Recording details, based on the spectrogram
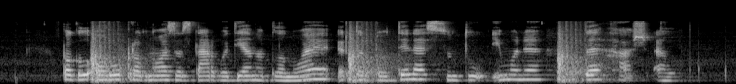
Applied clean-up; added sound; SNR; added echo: none; Car; 6 dB; none.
